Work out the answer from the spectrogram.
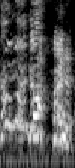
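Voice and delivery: high, loud oh my God; shocked. Retold or imitated. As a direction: gasp it out in shock. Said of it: "And I'm like".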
